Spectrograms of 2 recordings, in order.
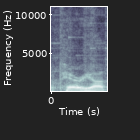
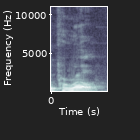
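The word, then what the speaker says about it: Pierrot: It get its anime adaptation worked on by Studio Perry, the same studio that worked on Cosmo Police Justy in 1986. It is pronounced Studio Perau.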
